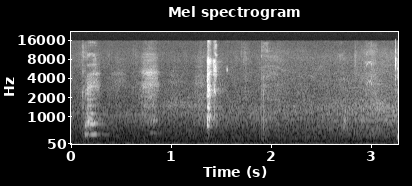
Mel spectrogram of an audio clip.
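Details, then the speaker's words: Smiling baby girl's hiccup while babbling, as her parent coaxes her to laugh: soft babbling with one sharp, sudden catch of breath in the middle, an infant hiccup. "are you about to laugh you in the hiccups now you should keep talking"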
